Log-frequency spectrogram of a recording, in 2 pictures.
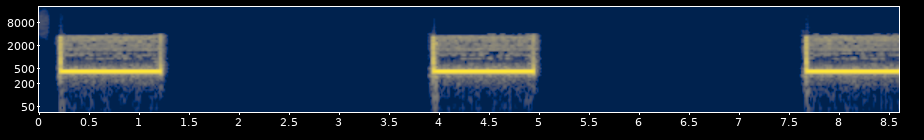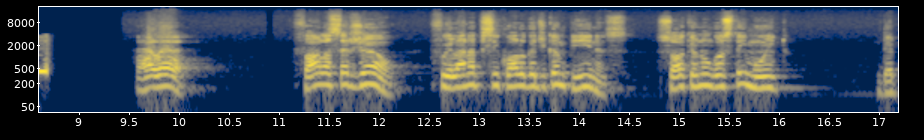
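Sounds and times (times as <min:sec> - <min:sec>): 
telephone ringback tones: 0:00.2 - 0:01.2, 0:04.0 - 0:05.0, 0:07.7 - 0:08.7
speech: 0:09.6 - 0:10.1, 0:11.2 - 0:16.2, 0:17.0 - 0:17.1.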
